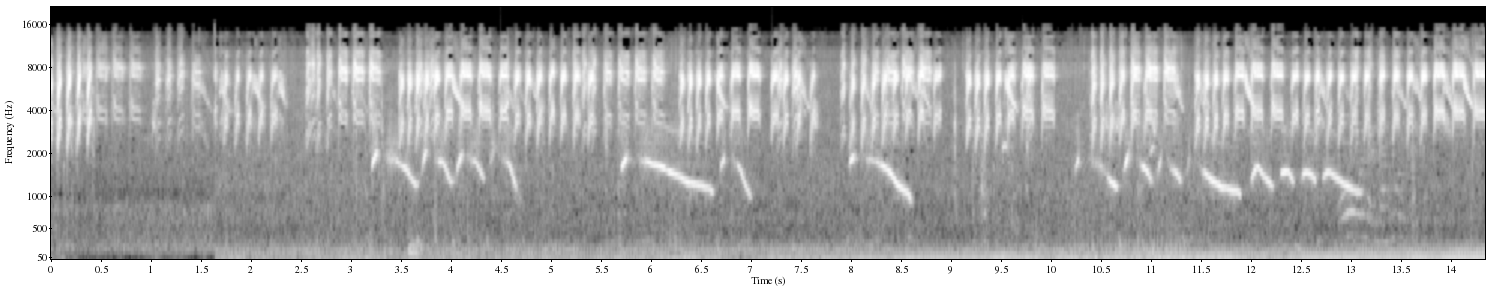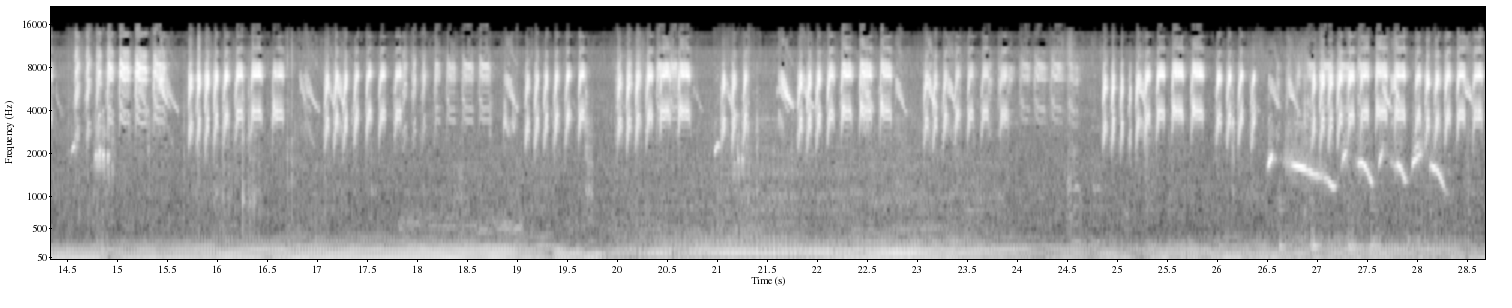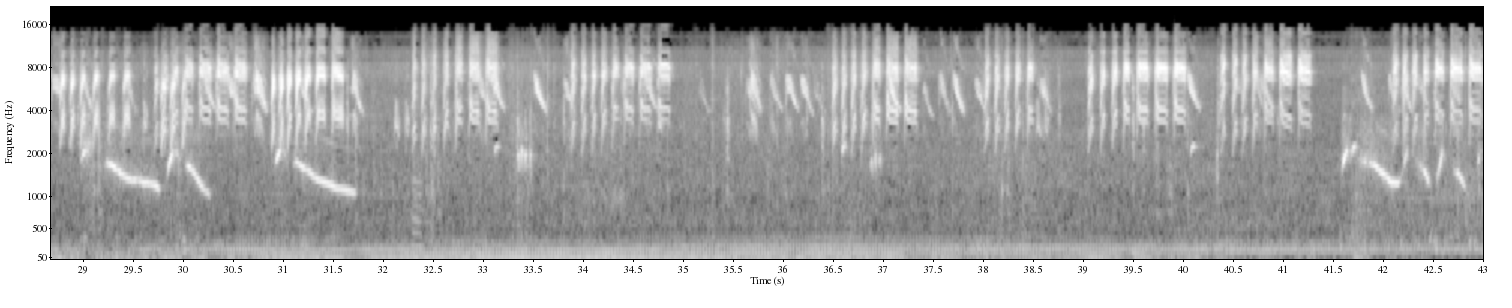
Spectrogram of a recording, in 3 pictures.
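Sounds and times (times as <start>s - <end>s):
fledglings chattering calls: 0.0s - 43.0s
falling whistles: 3.2s - 4.8s, 5.7s - 7.1s, 7.9s - 8.8s, 10.1s - 13.2s, 26.5s - 31.8s, 41.6s - 43.0s.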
